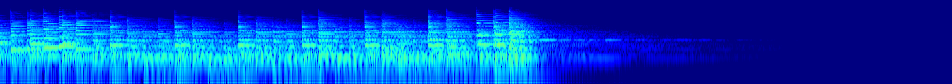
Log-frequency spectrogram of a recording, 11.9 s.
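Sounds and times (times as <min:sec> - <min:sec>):
solo melody: 0:00.0 - 0:08.2.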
